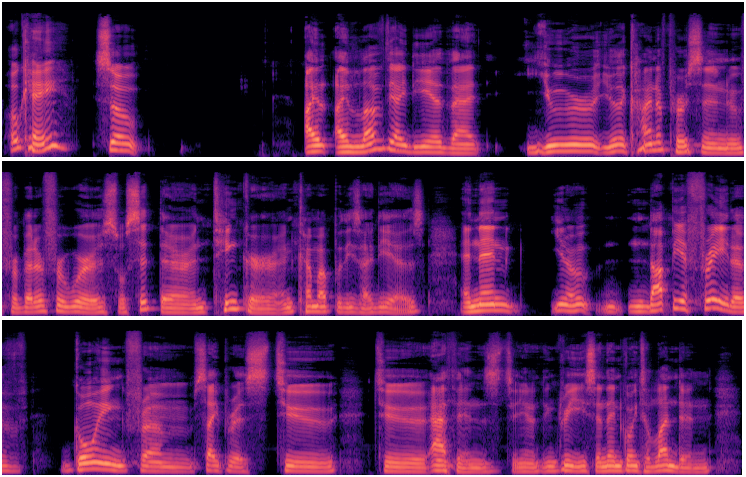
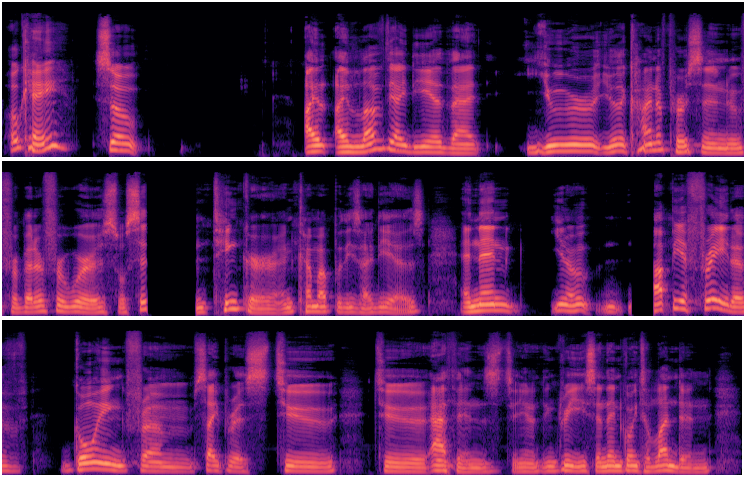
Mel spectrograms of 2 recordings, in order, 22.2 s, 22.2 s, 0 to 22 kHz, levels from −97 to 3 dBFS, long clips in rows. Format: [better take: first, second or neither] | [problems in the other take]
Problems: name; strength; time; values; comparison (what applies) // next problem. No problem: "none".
first | audio cutting out; at 9 s and at 14 s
